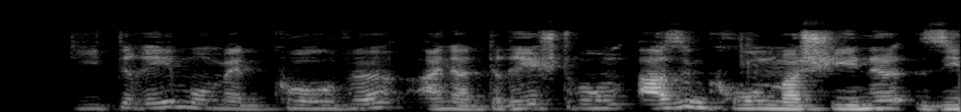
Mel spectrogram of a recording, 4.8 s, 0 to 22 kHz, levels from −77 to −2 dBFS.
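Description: From 0.59 s to 4.55 s the automatic gain is rising: the gain control judged the input too quiet and kept turning it up, adding about 16 dB over nearly four seconds. The speech and the background noise swell together, so the room seems to creep closer along with the talker getting louder. On a waveform the envelope widens steadily across that span; on a spectrogram the whole band, including the gaps between phrases, brightens evenly.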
